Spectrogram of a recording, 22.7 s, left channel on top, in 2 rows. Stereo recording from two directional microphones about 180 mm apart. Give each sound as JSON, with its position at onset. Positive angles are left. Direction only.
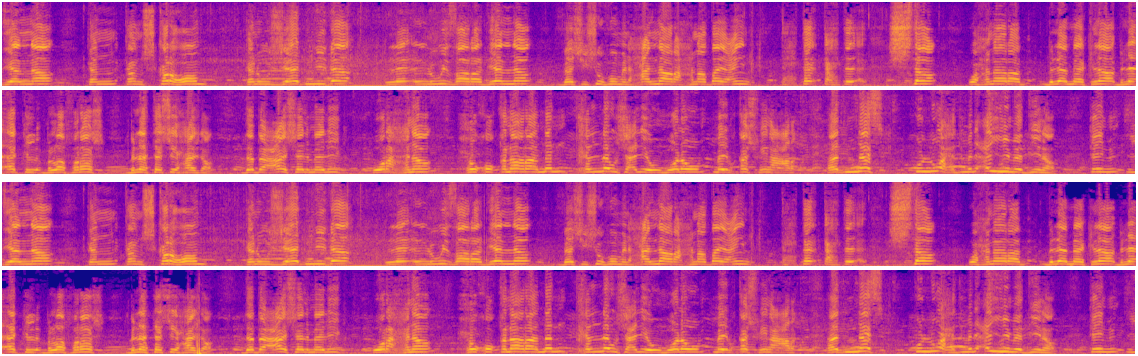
{"t": 0.0, "sound": "speech", "side_deg": -15}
